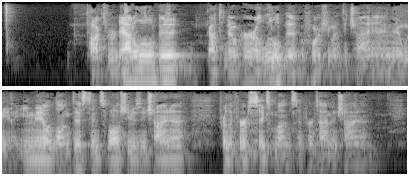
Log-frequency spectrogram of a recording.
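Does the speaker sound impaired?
Yes: cleft palate and cleft lip; present from birth in Kuwait.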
